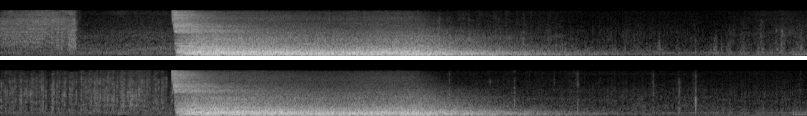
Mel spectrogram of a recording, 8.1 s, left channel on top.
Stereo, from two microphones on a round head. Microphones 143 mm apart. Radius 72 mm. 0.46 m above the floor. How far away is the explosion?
About 0.6 m.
